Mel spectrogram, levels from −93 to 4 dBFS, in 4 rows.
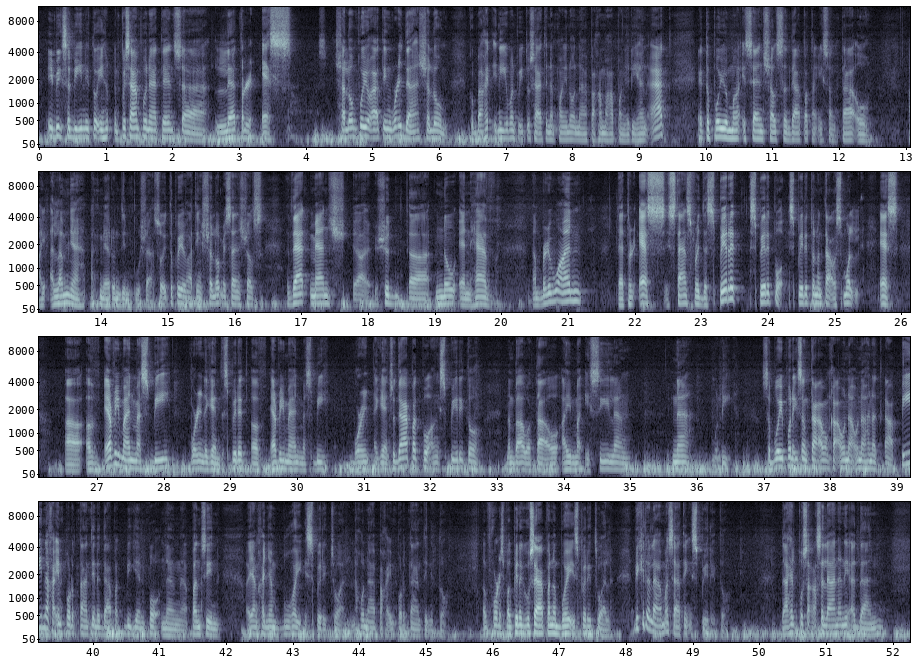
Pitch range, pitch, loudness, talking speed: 115-145 Hz, 130 Hz, -25 LUFS, 170 wpm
